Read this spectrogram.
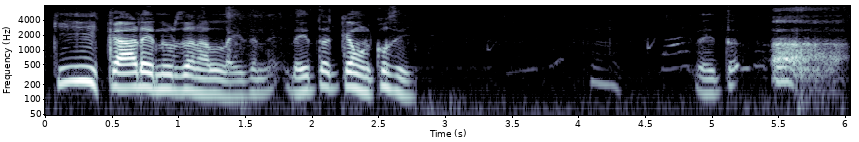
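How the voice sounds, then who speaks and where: A man's voice: a little high, animated, a little slow, dull audio. A young man chatting casually to viewers in a family vlog outdoors at a rural home, coaxing his small son along the way. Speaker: family vlogger.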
